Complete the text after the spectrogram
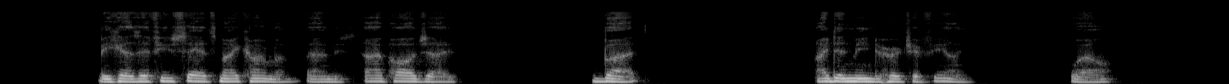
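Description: An older man speaks calmly in short bursts over an online call.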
